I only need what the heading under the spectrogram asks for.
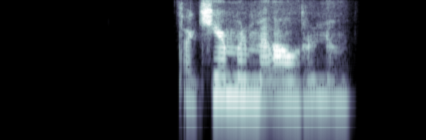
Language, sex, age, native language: Icelandic, female, 9, Icelandic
